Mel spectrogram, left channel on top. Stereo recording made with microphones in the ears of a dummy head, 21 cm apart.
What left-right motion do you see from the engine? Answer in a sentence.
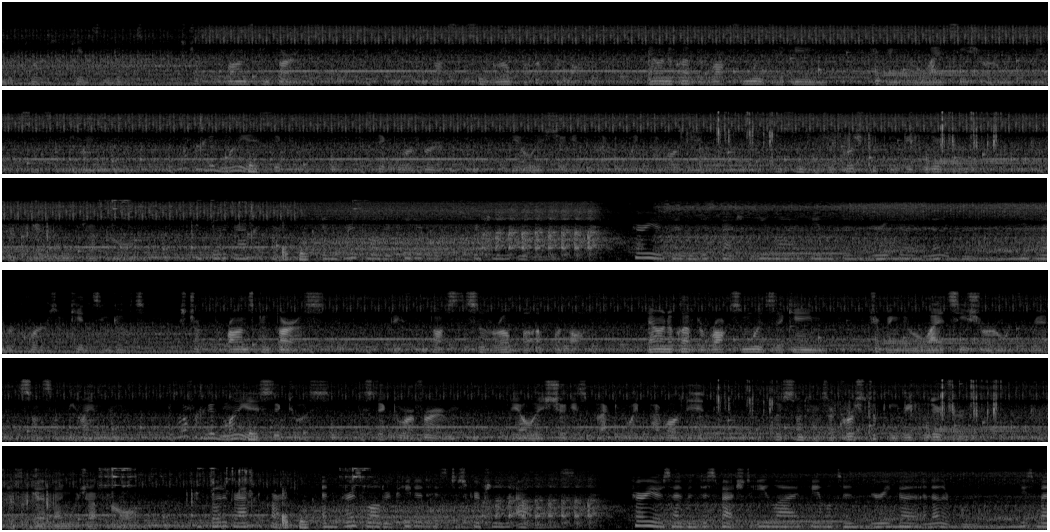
You can hear the engine stay in one place.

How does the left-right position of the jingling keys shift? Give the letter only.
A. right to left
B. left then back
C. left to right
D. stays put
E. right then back
C.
